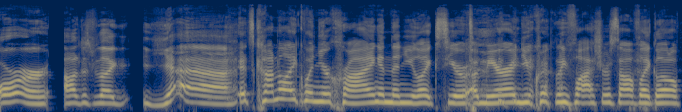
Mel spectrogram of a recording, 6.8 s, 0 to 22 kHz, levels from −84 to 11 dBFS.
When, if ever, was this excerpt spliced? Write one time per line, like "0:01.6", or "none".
0:02.4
